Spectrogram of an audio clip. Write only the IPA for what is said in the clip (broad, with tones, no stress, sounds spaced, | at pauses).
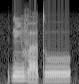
ɗ ĩ˦ v a˨ t oː˦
